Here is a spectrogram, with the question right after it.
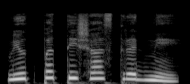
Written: ವ್ಯುತ್ಪತ್ತಿಶಾಸ್ತ್ರಜ್ಞೆ

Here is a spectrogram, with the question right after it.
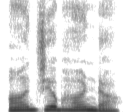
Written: ಆಜ್ಯಭಾಂಡ

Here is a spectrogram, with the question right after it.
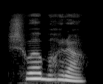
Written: ಶ್ವಭ್ರ

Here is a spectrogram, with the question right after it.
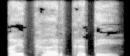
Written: ಅಯಥಾರ್ಥತೆ

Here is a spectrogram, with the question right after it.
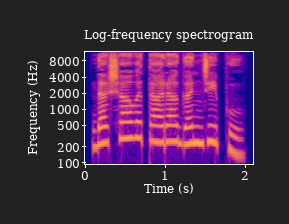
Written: ದಶಾವತಾರ ಗಂಜೀಪು

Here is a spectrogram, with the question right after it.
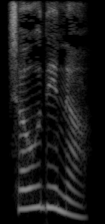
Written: ಛೇದನ

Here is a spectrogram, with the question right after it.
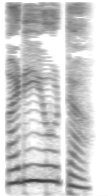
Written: ಅಡಿಯೂಡು

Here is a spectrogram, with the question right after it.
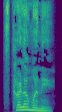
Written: ಸ್ಥಳಮನೆ

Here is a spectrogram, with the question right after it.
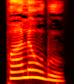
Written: ಪಾಲೌಗು

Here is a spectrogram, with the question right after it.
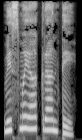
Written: ವಿಸ್ಮಯಾಕ್ರಾಂತ

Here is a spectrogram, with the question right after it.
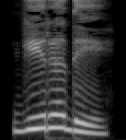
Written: ಗಿರದೆ

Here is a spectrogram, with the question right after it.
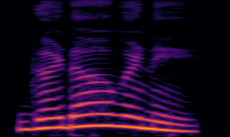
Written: ಘಡಾವಣೆ

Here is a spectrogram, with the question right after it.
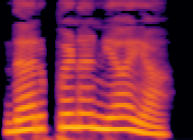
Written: ದರ್ಪಣನ್ಯಾಯ

